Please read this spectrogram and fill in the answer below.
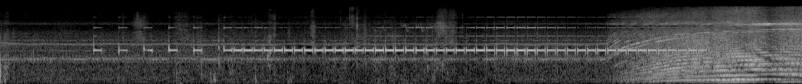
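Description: DJI Mavic Pro quadcopter starting up for take-off: a few short beeps, then its motors spinning at idle with a steady high whine. Over the last two seconds the whine rises as the propellers spool up and the drone lifts off.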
